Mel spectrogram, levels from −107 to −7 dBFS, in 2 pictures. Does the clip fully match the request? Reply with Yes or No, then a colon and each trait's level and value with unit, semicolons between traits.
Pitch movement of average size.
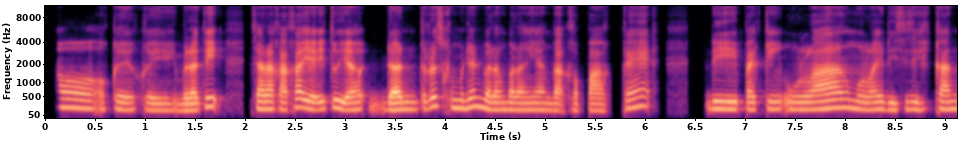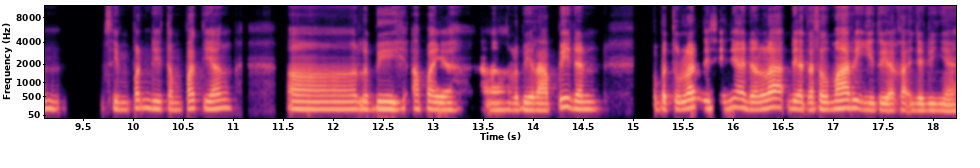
No: narrow, 2.0 semitones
